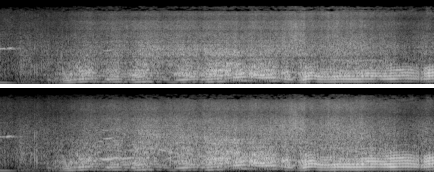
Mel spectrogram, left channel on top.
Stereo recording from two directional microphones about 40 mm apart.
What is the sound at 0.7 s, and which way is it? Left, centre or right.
Vehicle, centre.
